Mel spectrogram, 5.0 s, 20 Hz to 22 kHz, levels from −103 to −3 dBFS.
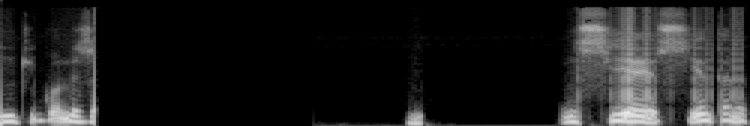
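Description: The player most likely ran short of data or had its output thread held up, which produced a playback stall from 0.62 s to 2.08 s. The speech cuts off mid-flow and the output falls completely silent for about 1.46 s, far longer than any natural pause. It then resumes, so the stall is heard as a sudden dead gap in the middle of the speech.

From 3.81 s to the end of the clip, one stage hands over shorter blocks than the next stage reads, and each block is padded out with zeros. This block size mismatch (padded) inserts a brief gap in every block, which fits a 1024-sample read block. The repeated gaps produce a buzz at 43.1 Hz over the speech. The speech also runs slower, at 0.938 times normal speed, while its timbre stays the same.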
